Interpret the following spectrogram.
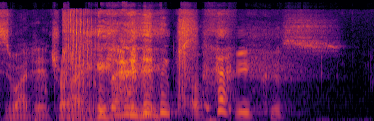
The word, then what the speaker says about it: Ophiuchus: How do you pronounce that? This is why I didn't try. Ophiuchus.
